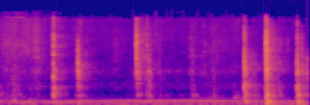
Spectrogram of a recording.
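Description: A handful of sharp clicks and knocks as a metal grille bracket is pried and shifted against the plastic grille shell by hand, over a steady low hum that stops shortly before the end.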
